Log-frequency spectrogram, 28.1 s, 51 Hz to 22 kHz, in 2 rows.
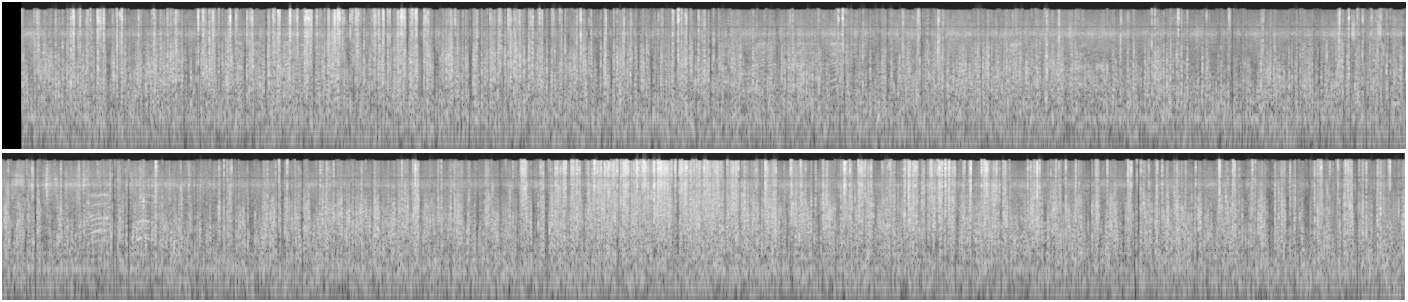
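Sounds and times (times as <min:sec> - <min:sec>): motorboat engine hum: 0:00.2 - 0:28.0
rushing water: 0:00.2 - 0:28.0
wind buffeting on microphone: 0:00.2 - 0:28.0.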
